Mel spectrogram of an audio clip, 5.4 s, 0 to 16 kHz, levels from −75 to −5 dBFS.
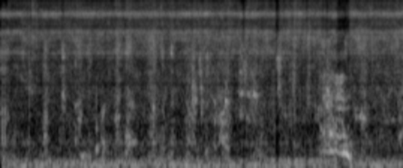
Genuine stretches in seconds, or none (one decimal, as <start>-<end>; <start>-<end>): none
